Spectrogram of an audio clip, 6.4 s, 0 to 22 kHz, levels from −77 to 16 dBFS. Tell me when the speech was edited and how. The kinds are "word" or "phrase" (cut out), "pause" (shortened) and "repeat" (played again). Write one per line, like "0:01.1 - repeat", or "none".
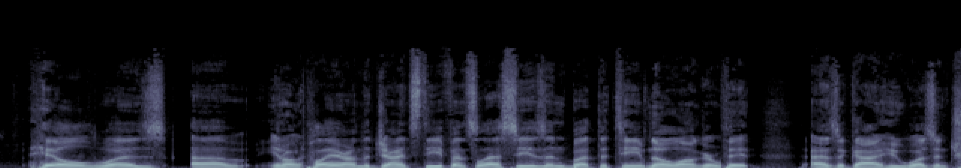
0:01.2 - pause
0:02.0 - word
0:04.3 - phrase
0:04.8 - word
0:05.4 - word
